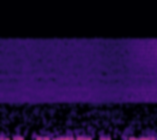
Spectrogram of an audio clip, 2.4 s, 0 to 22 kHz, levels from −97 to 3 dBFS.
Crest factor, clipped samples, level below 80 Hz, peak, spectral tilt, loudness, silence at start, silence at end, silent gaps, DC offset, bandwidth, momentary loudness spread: 16 dB; under 0.1%; -58 dBFS; -38 dBFS; -6.5 dB/octave; -56 LUFS; 0 s; 0 s; none; under 0.1%; 16 kHz; 5 LU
